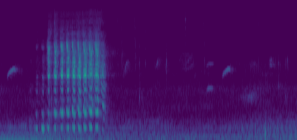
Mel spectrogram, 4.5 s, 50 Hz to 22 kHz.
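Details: Nigerian Dwarf dairy goat on New Year's Eve 2020, in the first minutes near a buck for the first time for breeding, gives one loud, high, wavering bleat of about nine quick pulses lasting one second, then quiet with a low hum.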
